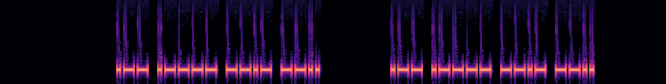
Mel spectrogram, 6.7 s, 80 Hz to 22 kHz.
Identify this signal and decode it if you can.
Morse code, heard as a keyed tone, about 36 wpm, 700 Hz. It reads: W1QZ W1QZ
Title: USA Call Signs - 4 Characters - Repeated 2x - 35wpm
